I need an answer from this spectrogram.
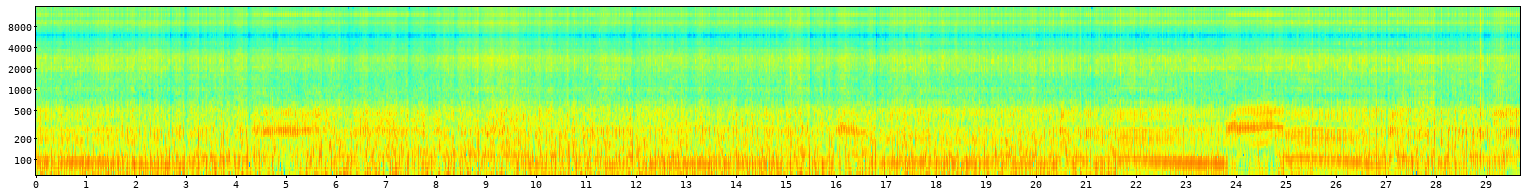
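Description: Single-cylinder dual-sport motorcycle engine running steadily under way, heard from the bike itself, with rattling and rushing noise over the engine. The engine note changes near the end as the bike slows into a tight bend.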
